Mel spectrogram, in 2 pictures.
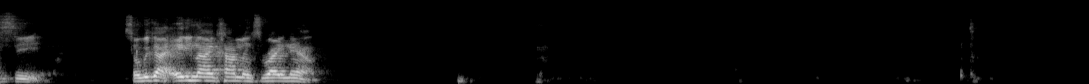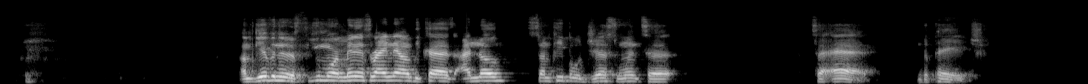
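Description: A young man talks calmly and close into a microphone, in short bursts with pauses.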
